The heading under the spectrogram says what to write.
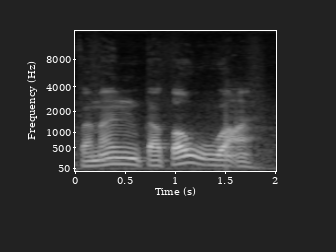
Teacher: Waw bertasydid itu mempengaruhi kepada bibir kita. Jadi bibir kita lebih nampak sedikit daripada membaca waw yang berbaris biasa. Waktu kita bertasydid, waw bertasydid, maka bibir kita lebih ada reaksi gitu ya.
